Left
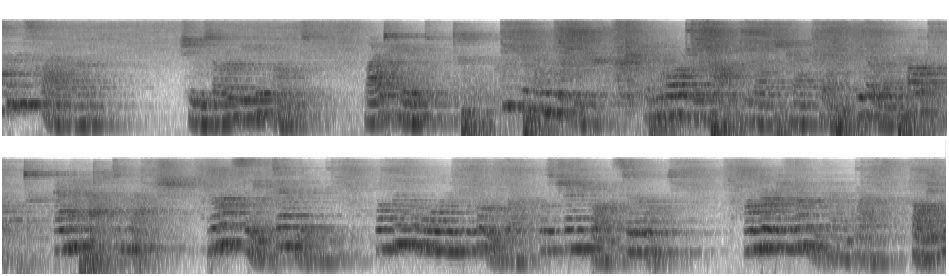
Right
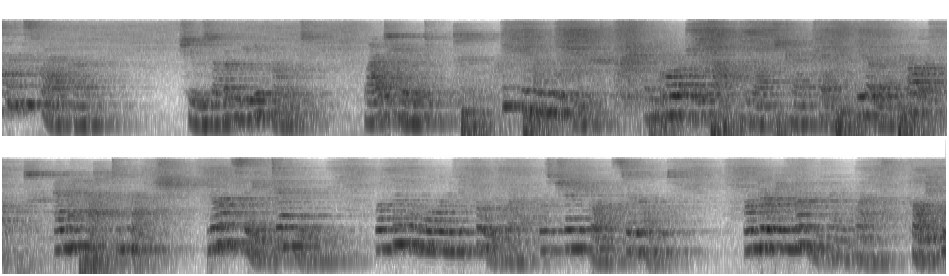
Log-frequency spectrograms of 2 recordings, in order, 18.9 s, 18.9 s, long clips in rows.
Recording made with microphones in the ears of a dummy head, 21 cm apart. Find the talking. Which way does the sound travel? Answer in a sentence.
In this clip you hear the talking stay put.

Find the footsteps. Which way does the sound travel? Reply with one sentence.
In this clip you hear the footsteps travel towards the left.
